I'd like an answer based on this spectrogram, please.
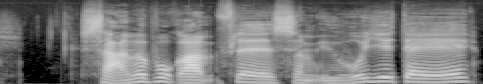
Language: Danish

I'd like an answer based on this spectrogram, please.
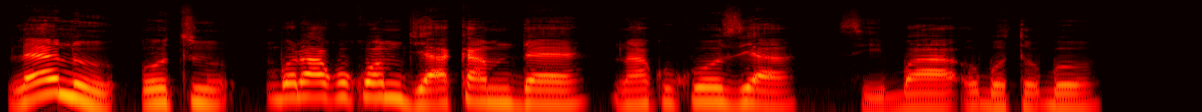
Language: Igbo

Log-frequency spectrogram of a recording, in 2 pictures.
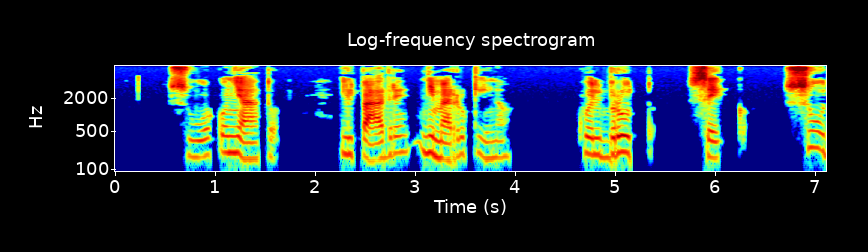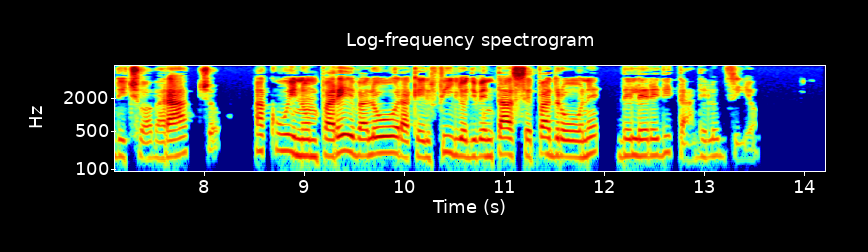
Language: Italian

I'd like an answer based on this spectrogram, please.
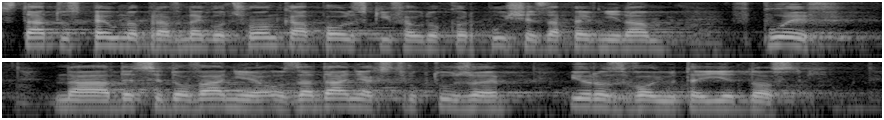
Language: Polish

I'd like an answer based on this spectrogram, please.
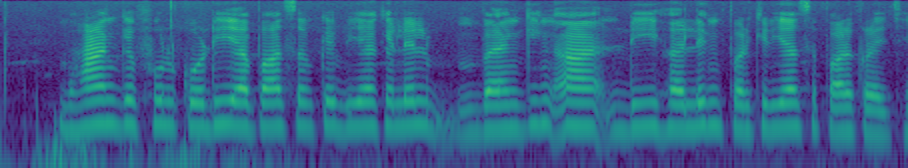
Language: Magahi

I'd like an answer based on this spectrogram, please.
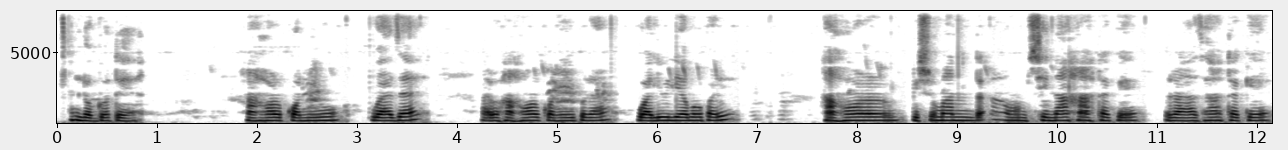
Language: Assamese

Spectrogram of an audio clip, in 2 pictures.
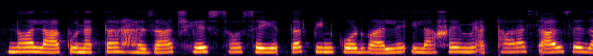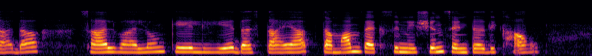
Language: Urdu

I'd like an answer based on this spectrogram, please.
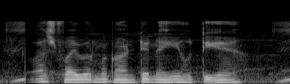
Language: Hindi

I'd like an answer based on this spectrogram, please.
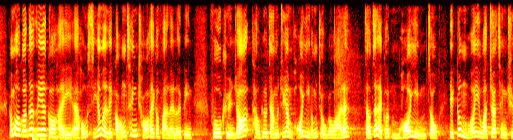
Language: Cantonese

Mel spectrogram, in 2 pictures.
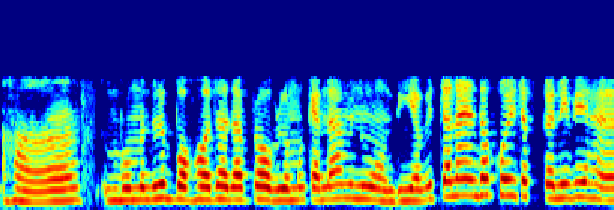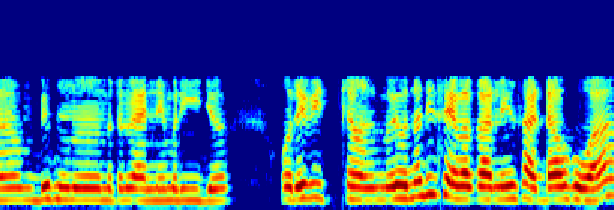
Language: Punjabi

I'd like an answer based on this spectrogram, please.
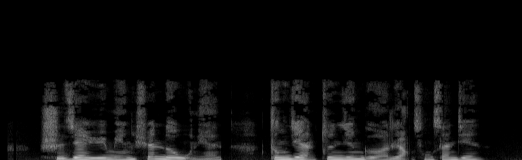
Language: Chinese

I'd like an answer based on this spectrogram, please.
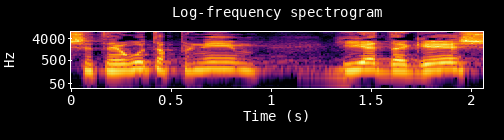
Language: Hebrew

